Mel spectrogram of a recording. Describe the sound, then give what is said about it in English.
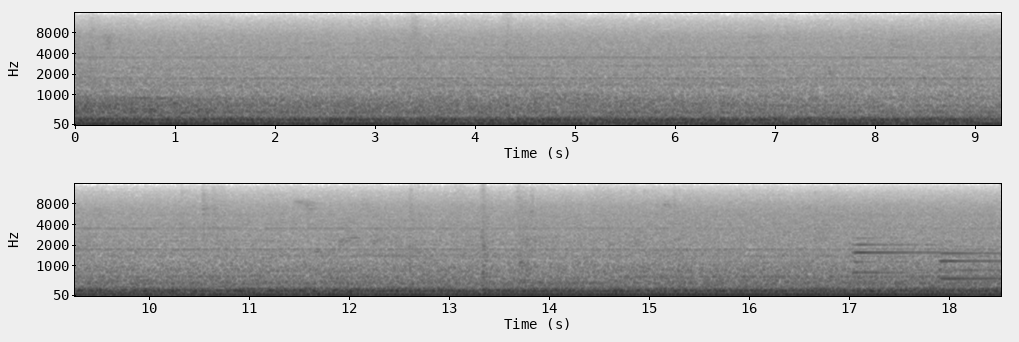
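A Red Line rapid transit train to Howard rumbles along steadily, heard from inside the car: a loud, continuous low roar with faint high whines, and a brief rising tone near the end. “This is a red line train to Howard.”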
